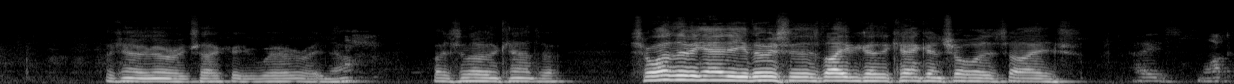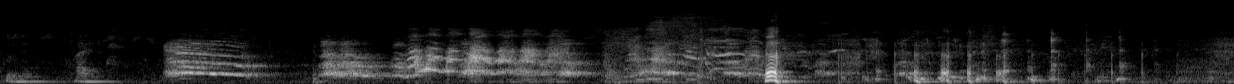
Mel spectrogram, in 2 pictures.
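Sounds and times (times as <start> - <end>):
speech: 1.0 - 3.7, 4.4 - 5.7, 6.3 - 10.8, 11.4 - 13.4, 20.0 - 20.3, 21.5 - 22.5
dogs barking and yowling at deep and high pitches: 14.0 - 22.2
laughter: 16.4 - 24.6.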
